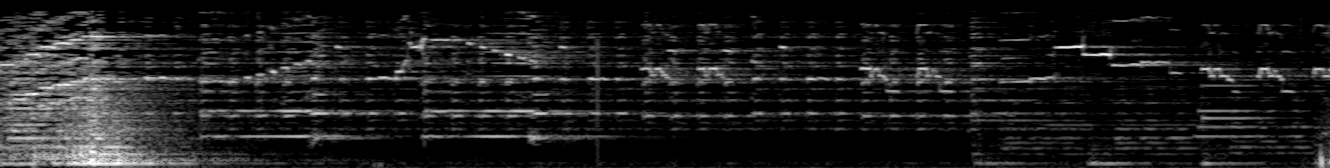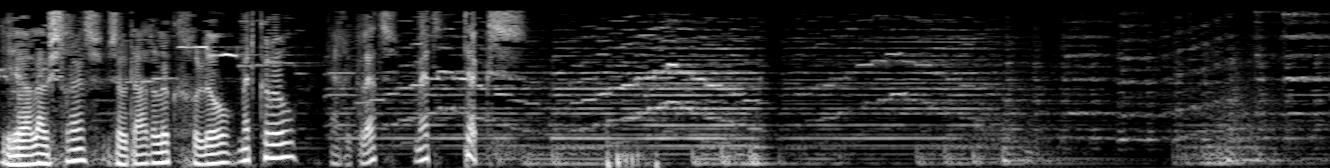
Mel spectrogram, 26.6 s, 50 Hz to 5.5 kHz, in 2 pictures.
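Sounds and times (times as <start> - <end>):
piccolo-like flute playing a lively tune: 0.0 - 26.5
soft low accompanying notes: 0.0 - 26.5
speech: 13.4 - 18.6.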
